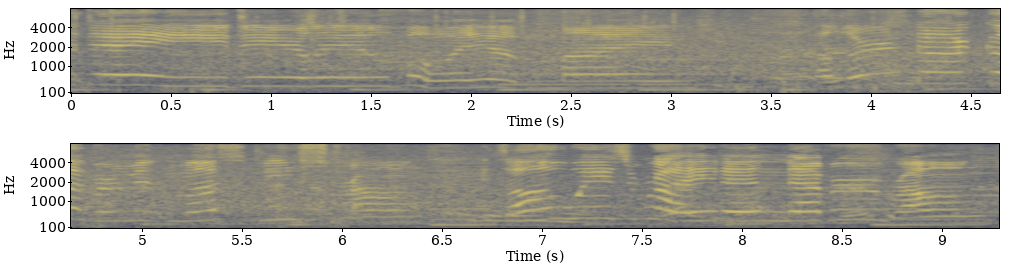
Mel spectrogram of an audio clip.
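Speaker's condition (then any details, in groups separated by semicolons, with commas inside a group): No condition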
